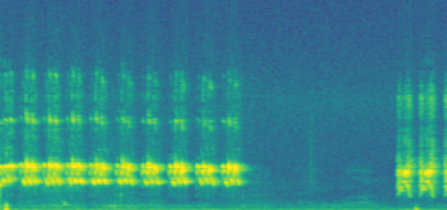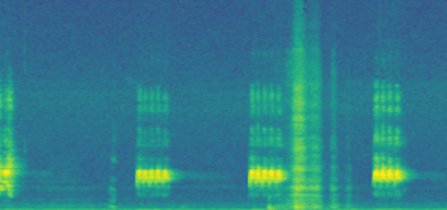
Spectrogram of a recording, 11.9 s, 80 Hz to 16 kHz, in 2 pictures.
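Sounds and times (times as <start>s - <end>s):
Northern mockingbird song: 0.0s - 3.3s, 5.3s - 6.2s, 9.3s - 9.8s.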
